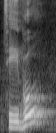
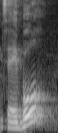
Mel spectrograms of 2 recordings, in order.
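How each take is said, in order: First: The stress is on the second syllable. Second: The same.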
